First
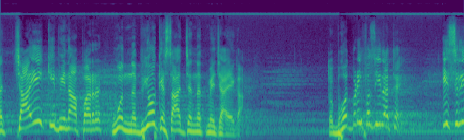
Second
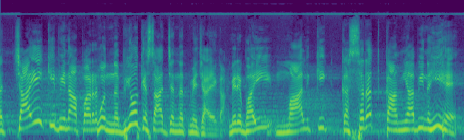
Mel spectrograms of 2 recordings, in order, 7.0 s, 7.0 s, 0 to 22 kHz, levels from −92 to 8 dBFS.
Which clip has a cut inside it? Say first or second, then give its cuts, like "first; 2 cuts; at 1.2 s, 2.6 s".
second; 2 cuts; at 1.4 s, 3.3 s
